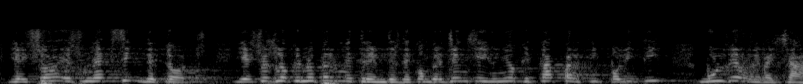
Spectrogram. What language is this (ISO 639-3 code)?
cat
